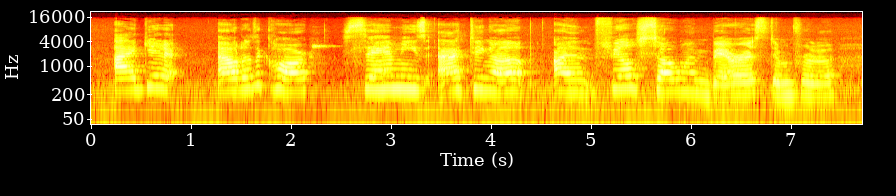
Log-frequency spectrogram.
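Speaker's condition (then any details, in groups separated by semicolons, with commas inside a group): Cerebral palsy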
